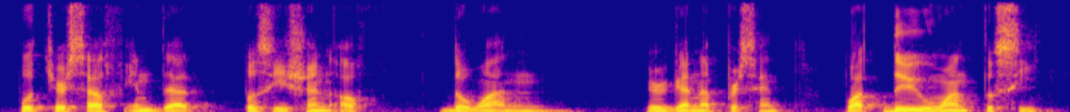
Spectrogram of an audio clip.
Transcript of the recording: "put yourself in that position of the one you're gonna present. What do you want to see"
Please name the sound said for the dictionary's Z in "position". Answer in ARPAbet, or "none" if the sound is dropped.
S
